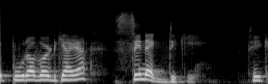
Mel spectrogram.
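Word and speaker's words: synecdoche: सिनेग dickey.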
